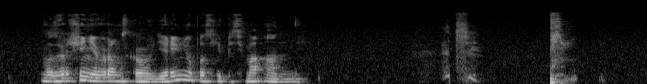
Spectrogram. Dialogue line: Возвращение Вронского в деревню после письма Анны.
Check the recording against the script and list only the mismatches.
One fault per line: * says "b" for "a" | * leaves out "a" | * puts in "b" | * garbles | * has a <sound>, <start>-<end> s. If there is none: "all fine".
* has a sneeze, 4.1-4.9 s
* has a thud, 5.5-5.8 s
